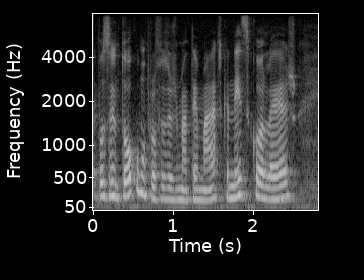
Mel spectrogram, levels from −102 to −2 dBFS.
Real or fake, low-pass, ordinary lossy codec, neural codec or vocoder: real; none; none; none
